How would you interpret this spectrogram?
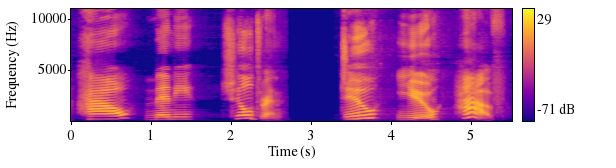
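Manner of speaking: put-on slow, with "How many", "children" and "have" stressed; key words stressed. Shown as a demonstration. Teacher models the question for learners, key words stressed. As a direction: spell out the question word by word, falling on "have". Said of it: "we stress the words how many, children".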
